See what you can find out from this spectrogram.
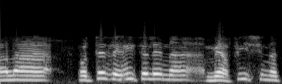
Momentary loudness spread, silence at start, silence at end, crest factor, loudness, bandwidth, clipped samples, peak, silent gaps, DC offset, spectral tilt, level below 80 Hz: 7 LU; 0 s; 0 s; 12 dB; -13 LUFS; 4.1 kHz; under 0.1%; 0 dBFS; none; under 0.1%; -10 dB/octave; -60 dBFS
